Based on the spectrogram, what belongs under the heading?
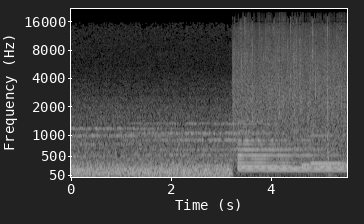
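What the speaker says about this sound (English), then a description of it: "Started raining again." Steady rain hisses and patters in the adventure game The Excavation of Hob's Barrow, then gives way midway to a brighter ambient bed of sustained tones with lighter rain texture continuing.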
